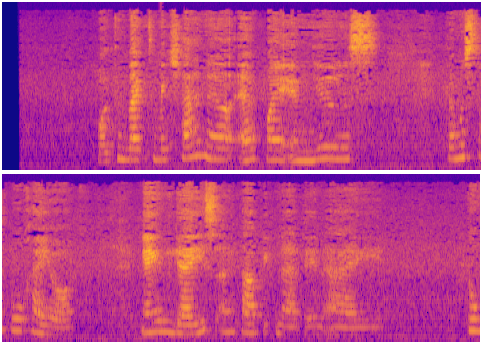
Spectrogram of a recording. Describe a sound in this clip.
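A woman talks cheerfully and close up, straight to the listener.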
